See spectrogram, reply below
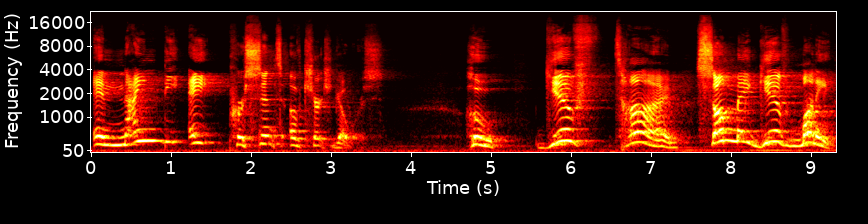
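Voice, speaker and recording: A pastor preaching a sermon, swelling to emphatic peaks and slowing to stress key words. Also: male voice, very high-pitched, sing-song, sharp tone, roomy sound. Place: church sanctuary.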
